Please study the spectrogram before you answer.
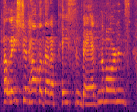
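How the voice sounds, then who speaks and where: A bawdy older mill worker. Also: female voice, high voice, fairly even intonation, fairly quick, fairly bright tone, a little hiss or hum, low-quality recording. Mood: teasing. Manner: teasing, earthy. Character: middle-aged mill worker, bawdy and motherly. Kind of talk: radio drama acting.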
